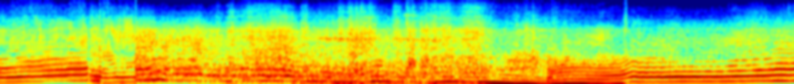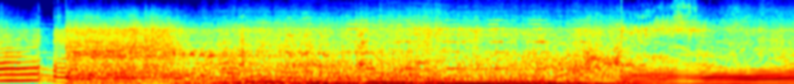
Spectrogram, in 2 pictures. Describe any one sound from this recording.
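A rally car engine drops sharply in pitch as gears change.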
